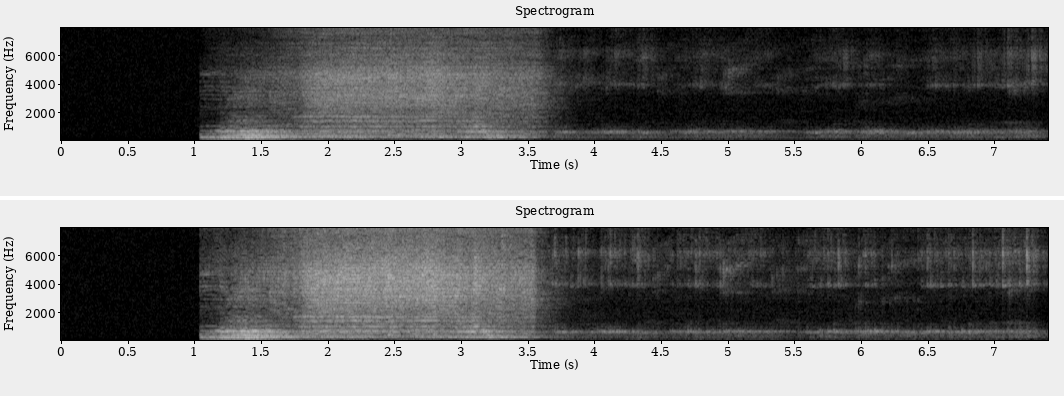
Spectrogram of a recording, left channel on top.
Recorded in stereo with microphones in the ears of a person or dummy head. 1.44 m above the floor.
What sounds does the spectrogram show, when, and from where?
1.0 s a toilet flushing: 30° right (ahead or behind), 1.7 m
3.7 s boiling: 60° right (ahead or behind), 5 m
